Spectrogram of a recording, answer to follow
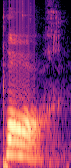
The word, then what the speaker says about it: porc: temos o porco né então a gente fala-lhe Pour tá bom Lan pó não pronuncia você tá bom Pour le pó é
